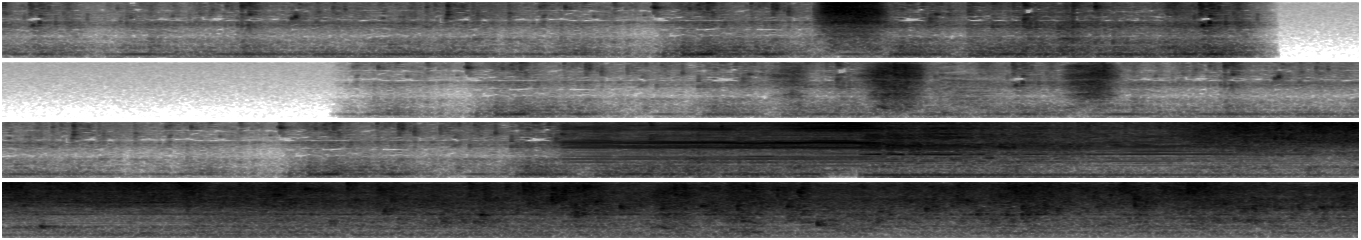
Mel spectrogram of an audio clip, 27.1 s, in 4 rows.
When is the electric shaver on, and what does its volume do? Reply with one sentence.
You can hear the electric shaver from 16.4 to 24.1 s, getting quieter.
